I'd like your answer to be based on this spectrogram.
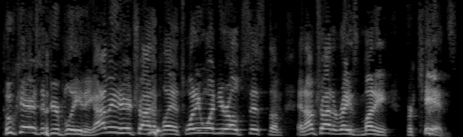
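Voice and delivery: high whiny put-on voice, laughing through; whiny selfish streamer. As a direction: play a petulant gamer who won't be bothered.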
